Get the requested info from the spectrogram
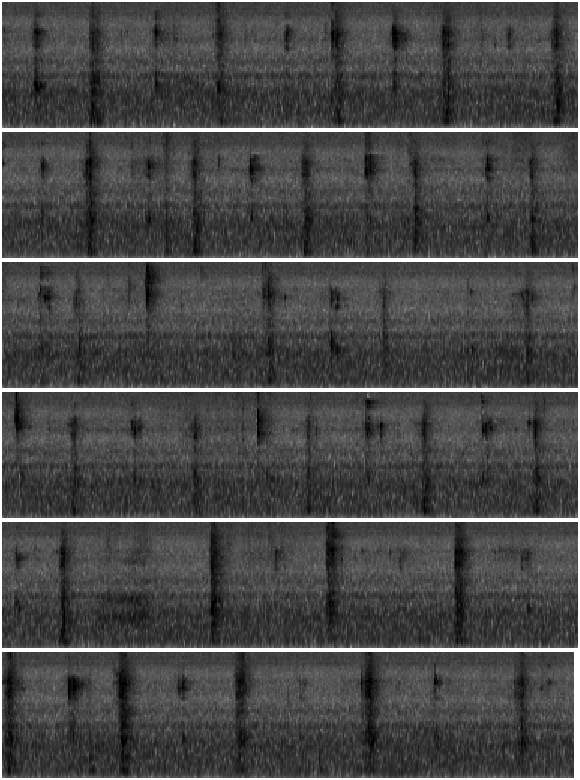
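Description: A person chewing food close to the microphone: a run of short wet mouth clicks and smacks, about one or two a second and irregularly spaced, over a steady low hiss.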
